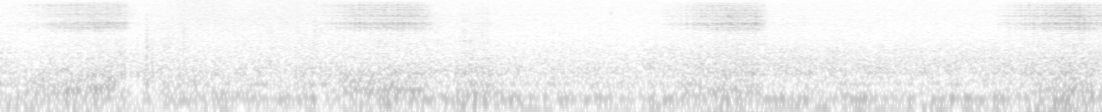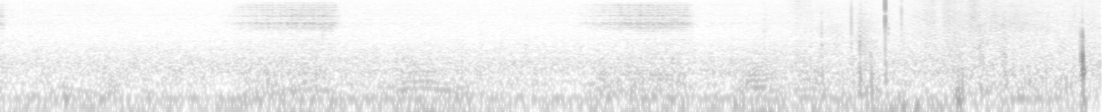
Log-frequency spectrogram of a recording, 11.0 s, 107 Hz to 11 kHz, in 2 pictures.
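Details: Cane Corso puppy snoring: soft, regular snoring breaths, about 35 a minute, with a faint whistling hiss on each breath; quiet room.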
